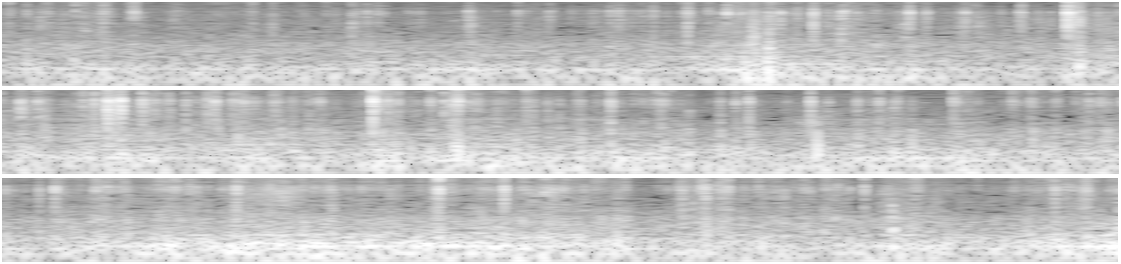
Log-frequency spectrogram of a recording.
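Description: Near silence, with a few faint scattered clicks and some rustling.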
